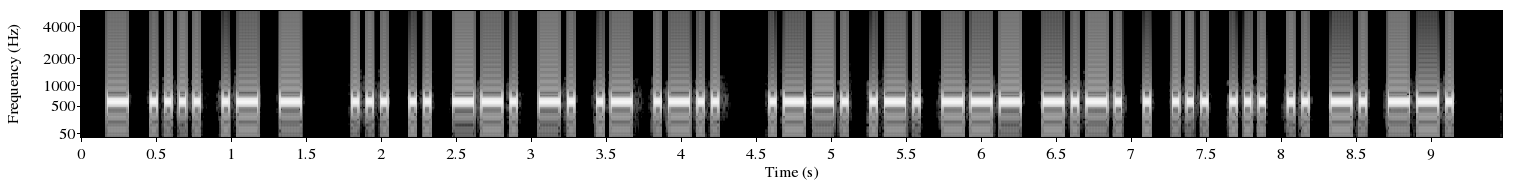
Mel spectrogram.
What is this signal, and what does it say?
Morse code, heard as a keyed tone, about 25 wpm, 600 Hz. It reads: THAT SIGNAL PROCESSING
